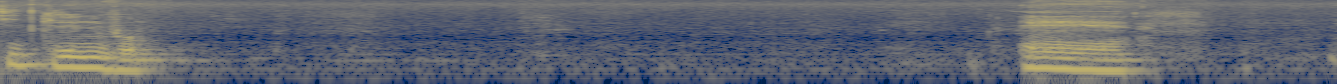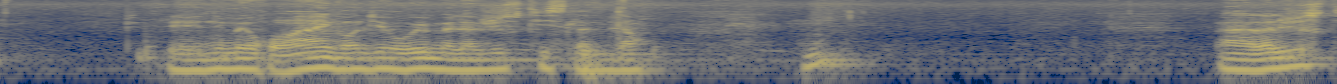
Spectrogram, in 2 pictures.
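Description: An elderly man speaks calmly and close by, with pauses.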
